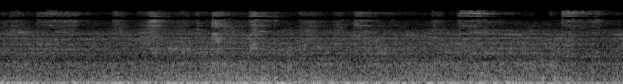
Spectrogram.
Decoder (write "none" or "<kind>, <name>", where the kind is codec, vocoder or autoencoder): none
